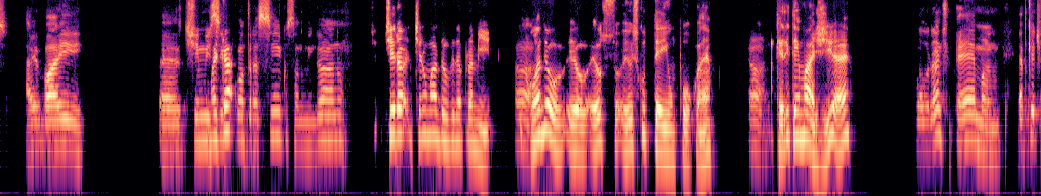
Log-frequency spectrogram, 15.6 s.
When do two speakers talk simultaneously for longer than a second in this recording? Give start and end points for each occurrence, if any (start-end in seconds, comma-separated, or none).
none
